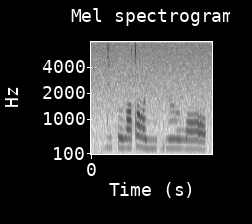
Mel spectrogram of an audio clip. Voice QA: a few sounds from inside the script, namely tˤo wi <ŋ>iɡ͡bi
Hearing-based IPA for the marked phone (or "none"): ŋ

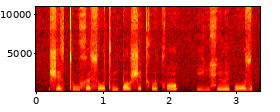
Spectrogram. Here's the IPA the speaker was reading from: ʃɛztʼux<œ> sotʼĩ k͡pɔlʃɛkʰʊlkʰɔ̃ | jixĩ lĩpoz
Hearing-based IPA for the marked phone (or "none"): œ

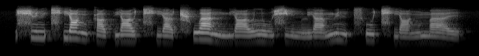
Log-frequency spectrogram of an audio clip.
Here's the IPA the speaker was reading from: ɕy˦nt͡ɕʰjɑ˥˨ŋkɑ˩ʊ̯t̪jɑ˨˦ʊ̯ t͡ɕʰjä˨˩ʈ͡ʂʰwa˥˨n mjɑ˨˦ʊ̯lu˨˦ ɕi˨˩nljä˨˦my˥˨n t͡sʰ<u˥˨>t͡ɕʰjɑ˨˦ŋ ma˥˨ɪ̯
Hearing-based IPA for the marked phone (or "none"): u˦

